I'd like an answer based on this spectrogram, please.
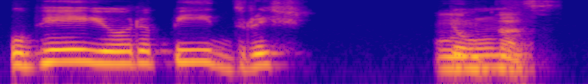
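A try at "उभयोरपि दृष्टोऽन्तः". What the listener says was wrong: Yeah, this S जो है ना बीच में, this is ignore it. It just says that पहले यहाँ पे अ होता था, वो अ निकाल दिया है.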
